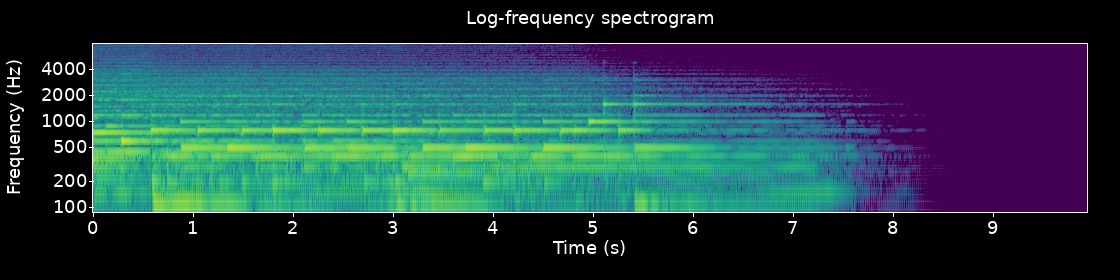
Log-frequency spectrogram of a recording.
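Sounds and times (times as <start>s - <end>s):
inspiring piano with strings: 0.0s - 7.6s.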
